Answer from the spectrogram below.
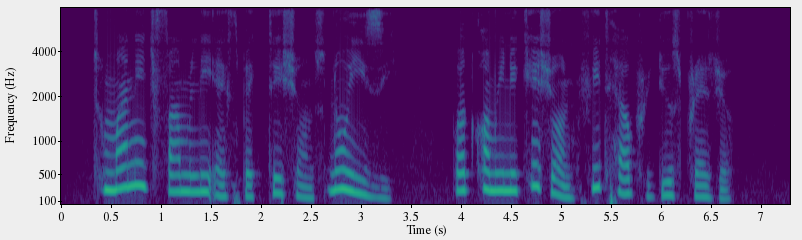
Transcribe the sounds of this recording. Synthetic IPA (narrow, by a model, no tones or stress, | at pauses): tʰumaned͡ʒfamiliʔɛkspɛk̚tʰeʃɔ̃nsnoizi | b̥ɔtkʰɔmjunikʰeʃɔ̃nfidhɛlpʰɹidjuspʰɹɛʃɔ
